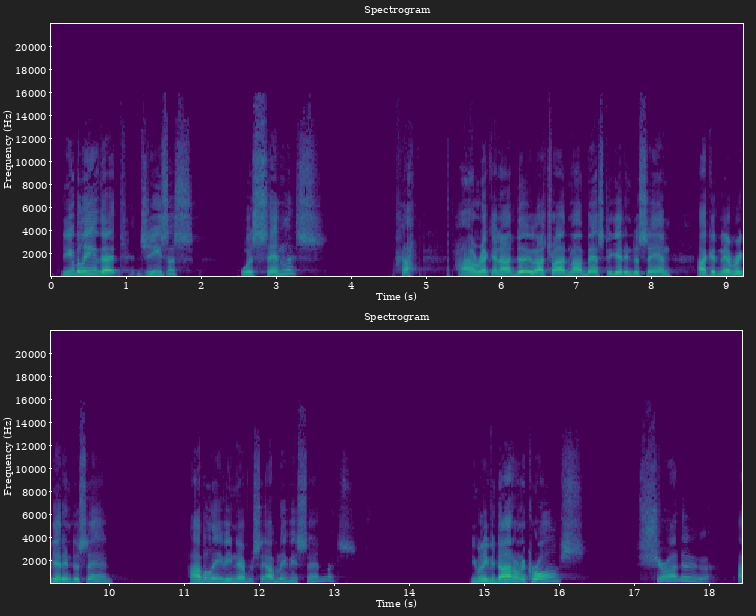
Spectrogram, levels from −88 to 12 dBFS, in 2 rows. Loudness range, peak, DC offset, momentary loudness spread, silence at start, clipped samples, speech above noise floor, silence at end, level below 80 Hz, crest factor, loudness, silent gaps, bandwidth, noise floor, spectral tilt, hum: 9 LU; -12 dBFS; under 0.1%; 20 LU; 0.15 s; under 0.1%; over 58 dB; 0 s; -88 dBFS; 20 dB; -32 LUFS; 10.93-10.97 s, 13.64-13.76 s, 13.96-14.27 s, 14.37-14.76 s, 16.92-17.00 s; 16 kHz; under -90 dBFS; -4.5 dB/octave; none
